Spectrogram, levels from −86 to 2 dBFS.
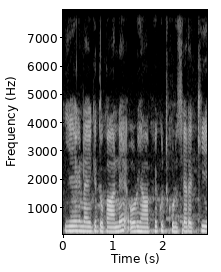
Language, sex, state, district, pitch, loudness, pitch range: Hindi, male, Uttar Pradesh, Saharanpur, 160 Hz, -15 LUFS, 155-170 Hz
